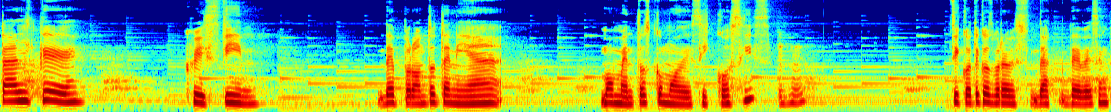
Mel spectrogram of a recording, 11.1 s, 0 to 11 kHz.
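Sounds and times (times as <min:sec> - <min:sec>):
speech: 0:00.0 - 0:00.9, 0:01.8 - 0:02.6, 0:03.8 - 0:05.1, 0:06.0 - 0:08.2, 0:09.5 - 0:11.1
dogs barking: 0:00.0 - 0:01.6, 0:05.1 - 0:06.1, 0:09.0 - 0:09.4, 0:10.1 - 0:11.1.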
